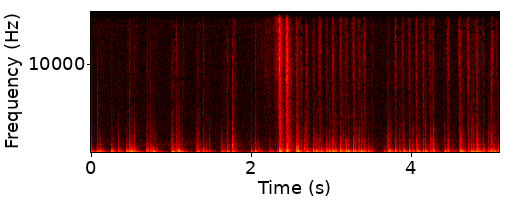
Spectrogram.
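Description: A large, hollow, inflated green latex balloon is tapped and patted with the fingertips in quick, uneven bursts. Each touch gives a short, dull, hollow thump that is deep and boomy with almost no brightness, dying away almost at once. A few sharper taps near the middle add a brief bright edge.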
